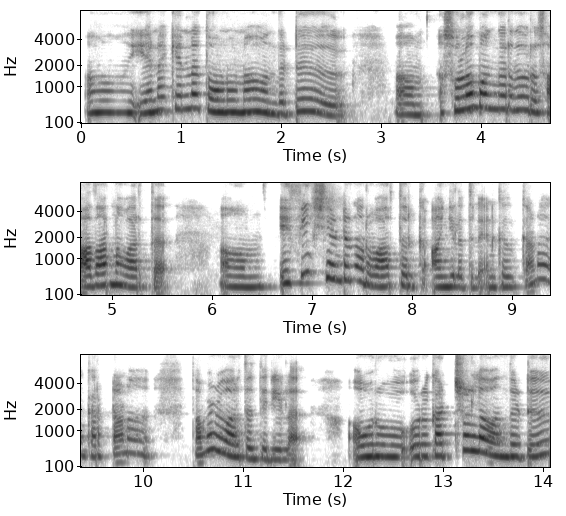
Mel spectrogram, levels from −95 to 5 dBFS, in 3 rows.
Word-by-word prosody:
அ - - -3 0.6
எனக்கு 325 +3 0
என்ன 365 +2 +1
தோணும்னா 295 -1 +5 0.2
வந்துட்டு, 260 +2 -4 1.0
அம் 240 -1 -3 0.3
சுலபம்ங்கிறது 360 0 +3
ஒரு 290 - -1
சாதாரண 270 +3 +5
வார்த்த. 230 0 -3 0.7
அம் 235 -1 -2 0.4
எஃபிஷியன்ட்ன்னு 370 +6 -1
ஒரு 280 - -2
வார்த்த 240 +2 0
இருக்கு 250 0 -9
ஆங்கிலத்துல. 235 -1 -3
எனக்கு 230 +1 -6
அதுக்கான 235 - -6
கரெக்ட்டான 280 +5 -5 0.7
தமிழ் 430 -1 +1
வார்த்த 280 -5 +2
தெரியல. 220 -1 -4 0.7
ஒரு 285 0 +4 0.3
ஒரு 290 +1 -1
கற்றல 390 +8 +4
வந்துட்டு 285 -1 +1
285 Hz, 110 wpm, -22 LUFS, 240-330 Hz, 1.0 s, தோணும்னா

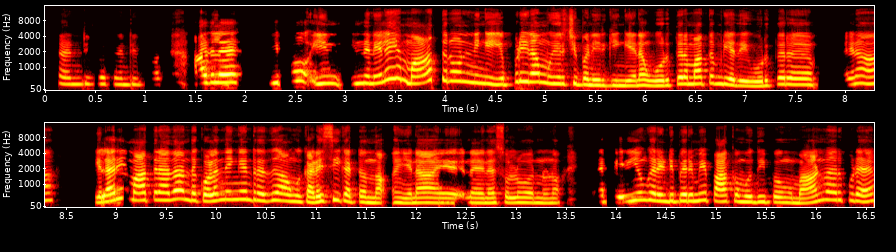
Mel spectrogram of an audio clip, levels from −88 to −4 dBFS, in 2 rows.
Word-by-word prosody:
கண்டிப்பா, 280 0 -8
கண்டிப்பா. 255 0 -10 0.5
அதுல 345 +1 +5 0.6
இப்போ 410 +4 -6 0.2
இந் 310 0 -2 0.2
இந்த 315 +1 0
நிலைய 475 +10 +2 0.2
மாத்தணுன்னு 410 +2 -1
நீங்க 310 -3 0
எப்பிடில்லாம் 370 +5 +2
முயற்சி 295 -1 -1
பண்ணியிருக்கீங்க? 220 -3 0
ஏன்னா 230 +1 +1
ஒருத்தர 225 +7 +1
மாத்த 290 +1 +1
முடியாது. 245 -7 +2 0.2
ஒருத்தர 215 +7 -1 0.6
ஏன்னா 310 +1 -2 0.6
எல்லாரையும் 320 +7 +4
மாத்துனாதான் 325 +3 +3
அந்த 310 - -1
கொழந்தைங்கன்றது 320 +1 0
அவுங்க 265 -2 -1
கடைசி 250 +8 +2
கட்டம் 235 -4 -2
தான். - - -4 0.2
ஏன்னா 210 +1 +1 0.2
எ - - 0 0.3
என்ன 205 0 -2
சொல்ல 215 -1 -2
வரணுன்னா, 200 -1 -5 0.4
அ - - -6
பெரியவங்க 310 +7 0
2 275 0 -1
பேருமே 285 +2 +2
பாக்கும்போது 260 -2 0
இப்ப 230 0 -3
உங்க 215 -1 -5
மாமனாருகூட, 310 +5 -2
280 Hz, 140 wpm, -23 LUFS, 240-325 Hz, 0.6 s, அதுல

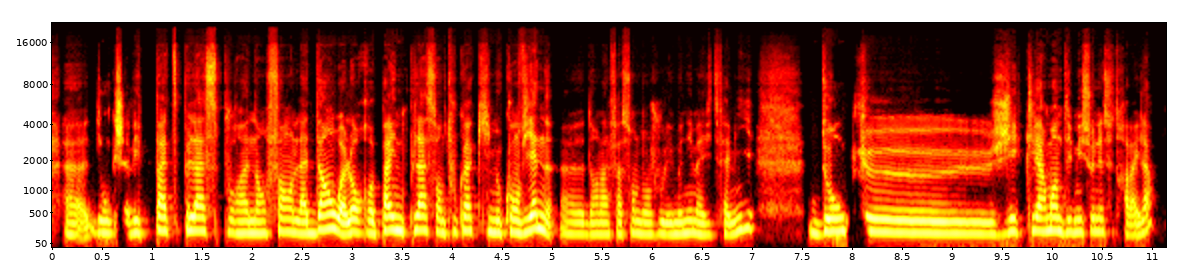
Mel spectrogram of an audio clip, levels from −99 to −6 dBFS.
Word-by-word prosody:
heu, 160 -1 -3
donc 180 -2 -3
j'avais 180 +3 0
pas 200 +4 0
de 205 - -12
place 215 -1 +2
pour 185 -2 -7
un 180 0 +1
enfant 190 +3 -2
là-dedans 185 +7 +3
ou 230 - +6
alors, 185 +2 +3
heu, 170 - -4
pas 215 +3 +4
une 215 -1 +5
place, 220 -1 +1
en 190 - -1
tout 195 +2 -9
cas, 215 -1 +1
qui 205 -1 -4
me 185 - +2
convienne, 195 +2 +3
heu, 165 -1 -5
dans 165 0 -5
la 165 0 -4
façon 170 +2 -6
dont 165 -1 -2
je 160 - -10
voulais 165 -1 -2
mener 175 +2 0
ma 170 -3 -1
vie 155 0 -6
de - - -16
famille. 215 +10 -3 0.5
Donc, 200 +3 +2 0.2
heu, 175 -3 +2
j'ai 175 +4 -1
clairement 210 0 +1
démissionné 190 +1 -2
de - - -9
ce - - -13
travail-là. - - -5
185 Hz, 225 wpm, -20 LUFS, 170-205 Hz, 0.5 s, ou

